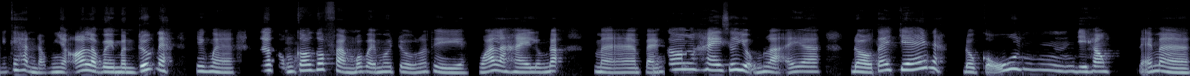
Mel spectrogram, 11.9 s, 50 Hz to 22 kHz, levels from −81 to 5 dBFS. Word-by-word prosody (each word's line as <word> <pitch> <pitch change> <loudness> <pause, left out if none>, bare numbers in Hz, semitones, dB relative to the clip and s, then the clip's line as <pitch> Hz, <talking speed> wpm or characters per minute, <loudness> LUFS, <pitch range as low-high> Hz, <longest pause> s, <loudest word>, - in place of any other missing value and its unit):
những 200 +1 -15
cái 295 - -3
hành 275 -8 -2
động 190 +2 -5
nhỏ 210 +6 +3
là 275 -3 +7
vì 215 -2 +2
mình 200 -1 0
trước 280 - +6
nè, 265 -3 +1 0.2
nhưng 240 -2 -2
mà 200 -4 -1 0.3
nó 275 - +4
cũng 215 +1 -5
có 270 +3 +3
góp 315 +2 +2
phần 195 -9 +2
bảo 210 - -1
vệ 210 -3 0
môi 220 +2 -3
trường 200 -3 -5
nữa 210 - -4
thì 185 -5 -2
quá 210 +5 +3
là 255 - +3
hay 210 -2 +2
luôn 205 0 -4
đó. 245 - +4 0.4
Mà 195 -2 -1
bạn 195 +2 -1
có 305 +5 +2
hay 300 -3 +2
sử 295 - +2
dụng 255 -9 +1
lại, 205 -1 -1
a, 225 -1 0 0.3
đồ 215 -3 +3
tái 265 +8 +1
chế 310 +5 +3
nè, 370 -4 -2 0.2
đồ 210 -1 -1
cũ, 270 - -1
ưm, 290 -7 -7
gì 220 0 0
hông 230 0 +2 0.3
để - - -3
mà, 200 -7 +2
225 Hz, 235 wpm, -23 LUFS, 200-275 Hz, 0.4 s, là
